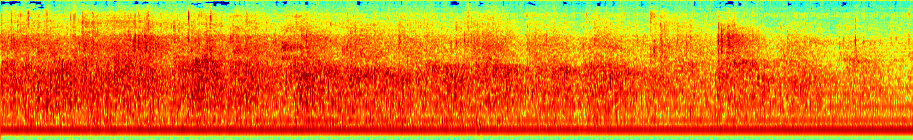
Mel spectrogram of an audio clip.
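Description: A group claps steadily for several seconds for a woman who has just shared her story, a dense, even patter of many hands with no voices, accompanied by a faint constant hum underneath.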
